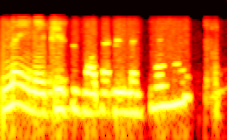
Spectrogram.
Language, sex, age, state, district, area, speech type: Hindi, male, 18-30, Uttar Pradesh, Jaunpur, rural, conversation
